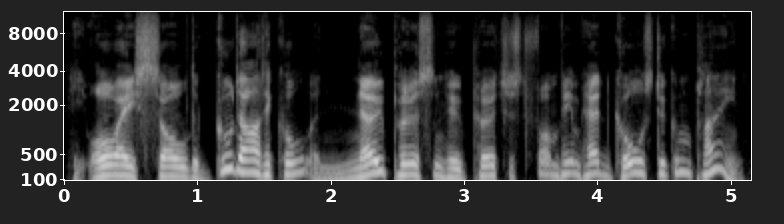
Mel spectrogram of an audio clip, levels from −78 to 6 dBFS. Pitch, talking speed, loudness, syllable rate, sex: 155 Hz, 200 wpm, -20 LUFS, 5.0 syllables/s, male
